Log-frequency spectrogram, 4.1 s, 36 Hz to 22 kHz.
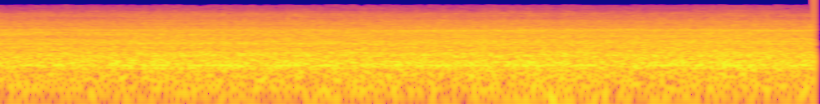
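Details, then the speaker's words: EVGA RTX 3090 FTW3 Ultra hybrid kit failing after about one month, mic held close to the pump: a constant rough buzz with fixed mid-pitched hum, clicking and gritty grinding; failing AIO pump, being replaced under warranty. "a pretty persistent buzzing clicking grinding sound going on"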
